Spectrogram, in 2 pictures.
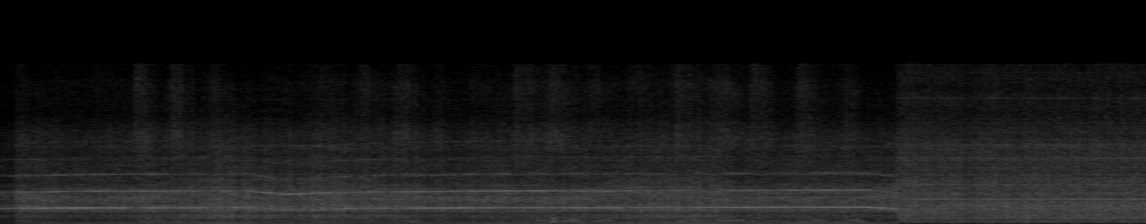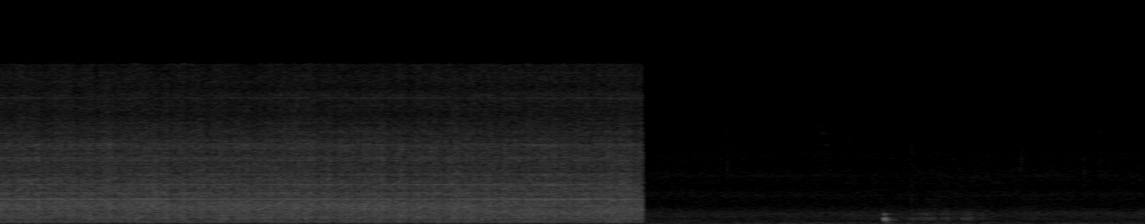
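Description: Random orbital sander running on a slow setting against cherry wood, a steady motor whine over the hiss of the pad. About nine seconds in the whine stops and a steady sanding hiss goes on until it cuts off suddenly, leaving near-quiet with one small click.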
